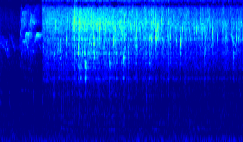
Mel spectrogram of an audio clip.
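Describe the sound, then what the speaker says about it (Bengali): Garlic hits hot oil in a pan and sets off a dense, bright sizzle that flares up at once and keeps hissing steadily for several seconds, close and loud. "এখন তেলের মধ্যে রসুন দিয়ে দিই।"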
